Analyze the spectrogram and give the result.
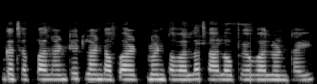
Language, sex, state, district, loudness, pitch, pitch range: Telugu, female, Telangana, Nalgonda, -19 LUFS, 225 Hz, 220-230 Hz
